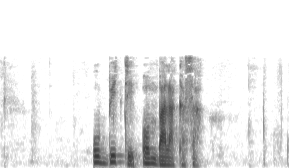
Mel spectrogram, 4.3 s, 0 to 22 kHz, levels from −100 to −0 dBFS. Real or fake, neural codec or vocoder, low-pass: real; none; 5.4 kHz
